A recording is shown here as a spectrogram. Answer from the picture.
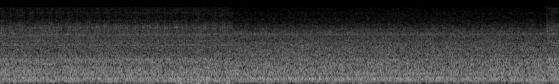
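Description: Car engine idling under the open hood with the air conditioning running: a steady, even running noise with no distinct knocks or beats.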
